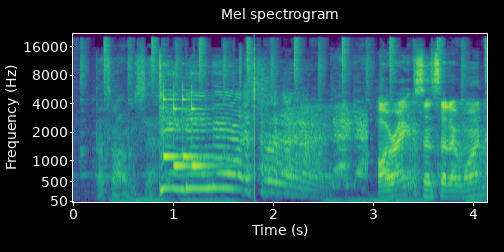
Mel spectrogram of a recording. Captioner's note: beep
